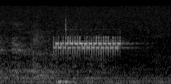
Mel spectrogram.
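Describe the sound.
A cell phone rings in an audience with a brief, faint electronic trill of rapid, even pulses at a high, steady pitch. It stops after under a second.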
